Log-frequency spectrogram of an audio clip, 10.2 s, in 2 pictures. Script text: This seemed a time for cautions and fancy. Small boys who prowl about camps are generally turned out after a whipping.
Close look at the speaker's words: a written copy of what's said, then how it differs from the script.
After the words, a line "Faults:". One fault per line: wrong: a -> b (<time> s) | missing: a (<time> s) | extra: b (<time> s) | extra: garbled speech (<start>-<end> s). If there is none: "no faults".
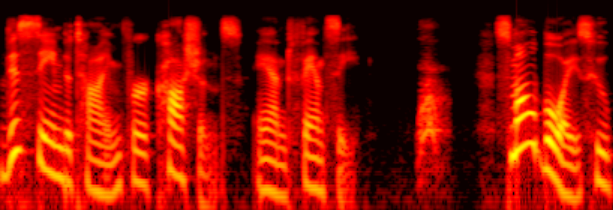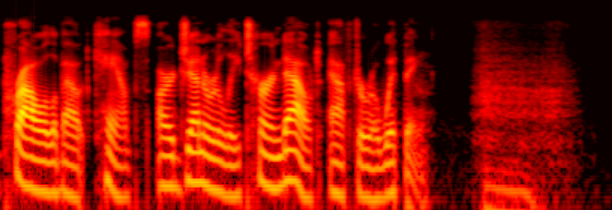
This seemed a time for cautions and fancy. Small boys who prowl about camps are generally turned out after a whipping.
Faults:
no faults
